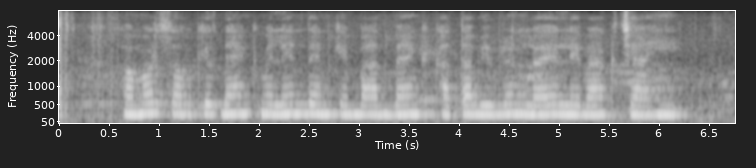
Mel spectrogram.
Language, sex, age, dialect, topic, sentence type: Maithili, female, 18-24, Southern/Standard, banking, statement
